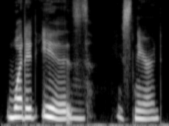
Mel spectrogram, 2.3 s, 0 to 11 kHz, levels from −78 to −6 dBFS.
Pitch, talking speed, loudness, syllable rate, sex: 220 Hz, 135 wpm, -16 LUFS, 3.4 syllables/s, female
